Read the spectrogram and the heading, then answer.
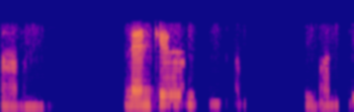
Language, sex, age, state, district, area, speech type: Malayalam, female, 60+, Kerala, Wayanad, rural, conversation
